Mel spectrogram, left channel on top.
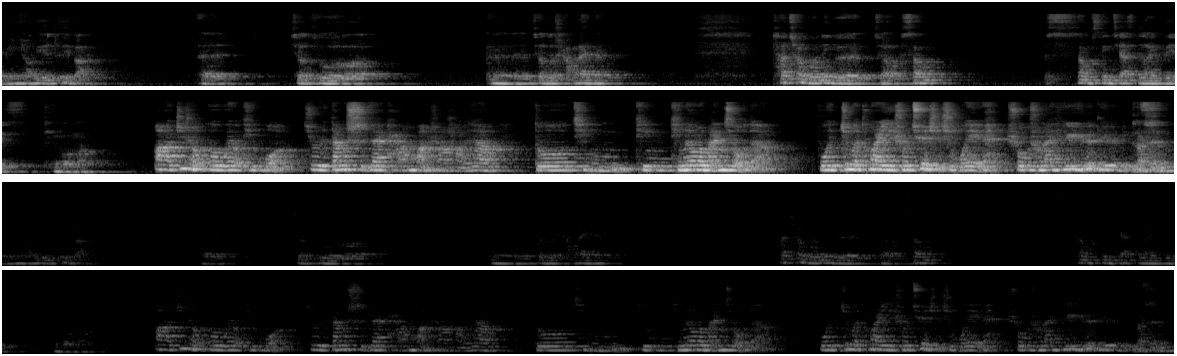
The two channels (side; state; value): right; quieter; 22.7 dB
